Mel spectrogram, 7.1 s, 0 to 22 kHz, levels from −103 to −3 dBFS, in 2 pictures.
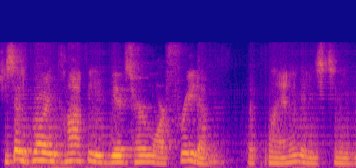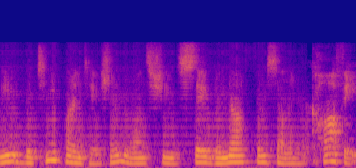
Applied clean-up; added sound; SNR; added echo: neural separator model SepFormer DNS4.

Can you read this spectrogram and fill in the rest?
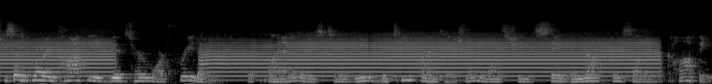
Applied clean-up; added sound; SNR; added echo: none; Trumpet; -1 dB; reverberation time 0.4 s.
